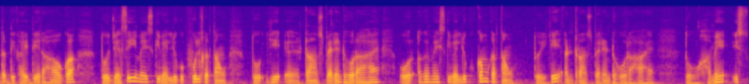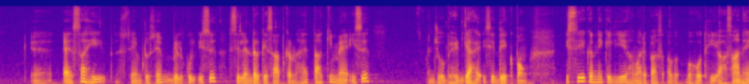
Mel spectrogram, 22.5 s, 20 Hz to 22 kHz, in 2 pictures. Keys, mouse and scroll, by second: 12.7-14.5 drag, 14.5-15.2 middle drag, 15.2 click, 18.1-19.5 middle drag, 19.5-20.2 scroll down 2, 21.2-22.4 drag.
